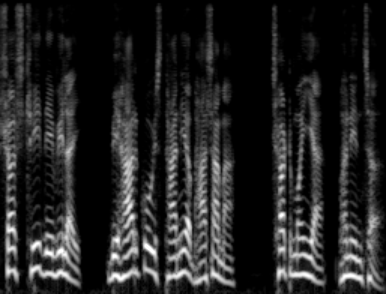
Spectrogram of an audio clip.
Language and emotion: Nepali, neutral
